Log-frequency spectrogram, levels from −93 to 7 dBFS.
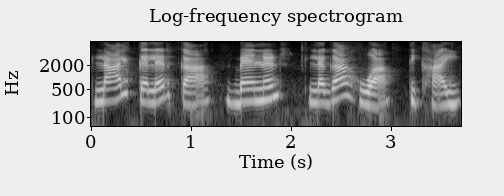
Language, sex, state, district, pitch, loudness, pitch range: Hindi, female, Himachal Pradesh, Shimla, 255 Hz, -15 LUFS, 235-265 Hz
